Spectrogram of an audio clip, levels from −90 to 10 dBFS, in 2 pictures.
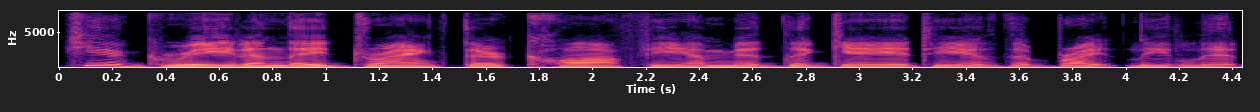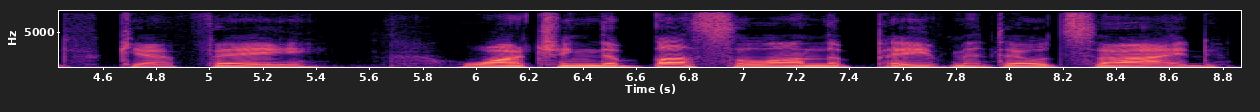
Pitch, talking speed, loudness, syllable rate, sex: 125 Hz, 150 wpm, -18 LUFS, 4.2 syllables/s, male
